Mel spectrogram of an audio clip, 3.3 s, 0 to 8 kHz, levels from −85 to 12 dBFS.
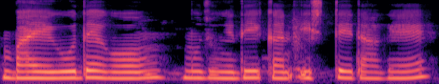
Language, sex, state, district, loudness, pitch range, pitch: Chakma, female, Tripura, Unakoti, -14 LUFS, 225-240 Hz, 230 Hz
